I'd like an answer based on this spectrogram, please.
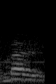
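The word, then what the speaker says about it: Faube: Fode. Hi. Hi. How do you spell that? F-A-U-B-E. Fode? Fode, yeah.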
